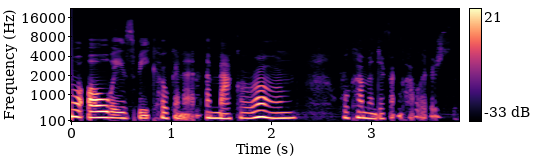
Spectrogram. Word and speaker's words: macaron: If it looks like this, it's a macaron. If it's not a layered pastry cookie like this, then it's a macaroon, which is coconut.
